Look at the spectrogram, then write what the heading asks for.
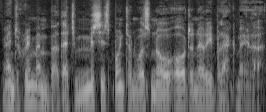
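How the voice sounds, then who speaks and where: An actor playing a shrewd, precise Belgian detective with a French-speaking accent, formally laying out a case in a radio drama. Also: male voice, on the low side, animated, a little mellow, slightly rough. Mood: measured, assured. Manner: measured, precise, formal explanation. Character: shrewd, precise, theatrical Belgian detective, middle-aged man.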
